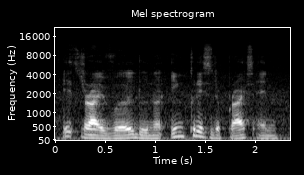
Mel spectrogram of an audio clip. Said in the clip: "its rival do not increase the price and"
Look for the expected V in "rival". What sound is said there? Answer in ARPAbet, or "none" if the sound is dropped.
V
